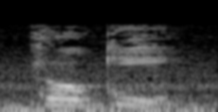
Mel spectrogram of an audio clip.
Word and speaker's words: trochee: Similarly, if the first syllable is accented and the second syllable is unaccented, then it will be called trochee.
